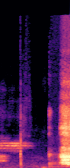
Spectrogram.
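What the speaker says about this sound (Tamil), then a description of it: "ஐயோ ஏன் மூச்சு வாங்குது." A man in a Tamil romantic short film breathes heavily, a few sharp gasping inhales and breathy exhales close by, ending in a longer loud rush of breath, with no words spoken.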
